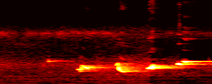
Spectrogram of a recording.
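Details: Yellow-vented bulbul song used to draw young caged birds into singing: after a quiet start, four bright, gurgling whistled notes rising toward the end, over a soft low hum.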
